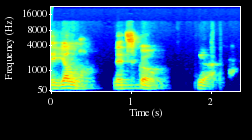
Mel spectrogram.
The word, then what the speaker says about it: yalla: So they learn yalla, which we use, which is in common.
